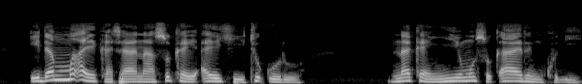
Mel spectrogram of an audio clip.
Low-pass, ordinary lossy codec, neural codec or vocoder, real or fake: 7.2 kHz; none; none; real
